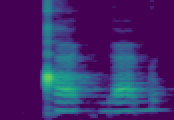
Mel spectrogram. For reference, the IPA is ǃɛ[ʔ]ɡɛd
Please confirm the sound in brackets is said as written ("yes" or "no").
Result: no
